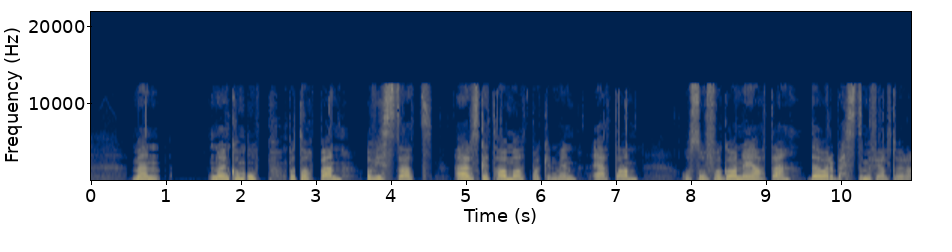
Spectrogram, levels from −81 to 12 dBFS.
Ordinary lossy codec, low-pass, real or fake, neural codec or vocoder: AAC, 32 kbps; 19.8 kHz; fake; vocoder, 44.1 kHz, 128 mel bands every 256 samples, BigVGAN v2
